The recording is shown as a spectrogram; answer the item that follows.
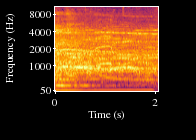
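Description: Live Punjabi concert music played over a theatre's sound system, with a heavy steady bass, and audience members whooping along.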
